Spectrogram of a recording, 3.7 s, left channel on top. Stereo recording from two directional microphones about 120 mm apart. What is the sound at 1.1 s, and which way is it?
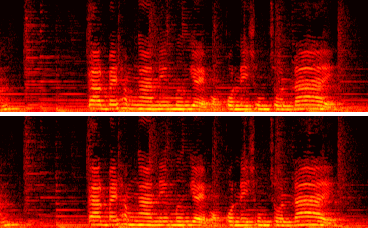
A woman's voice, 30° right (ahead or behind).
